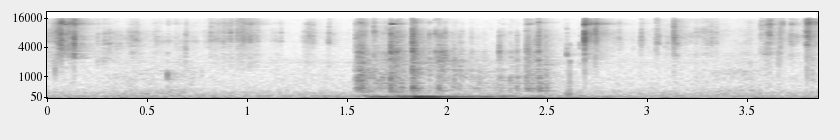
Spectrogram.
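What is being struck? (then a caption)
Pile of small metal coins on a wooden table. Fingertips slide, pick up and drop loose coins, a mix of copper pennies and silver-colored nickel-silver coins, back onto a pile spread on a wooden tabletop while sorting them, with some stacked coins nearby. The result is a run of bright, short metallic clinks and a denser scraping jangle in the middle, over a soft low rumble.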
